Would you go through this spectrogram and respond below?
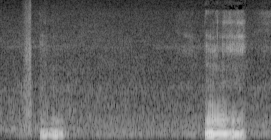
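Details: Tired dog snoring in sleep: two low, fluttering breaths separated by a quiet pause, the second louder and longer.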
